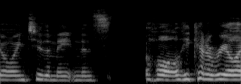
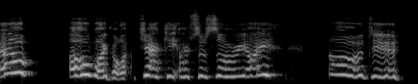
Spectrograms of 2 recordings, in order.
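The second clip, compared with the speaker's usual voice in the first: very high, flustered, horrified tone; 10 semitones higher than usual. Voicing a character who missed a swing at Jackie: horrified, flustered apology. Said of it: "He kinda looks up horrified for a moment".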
